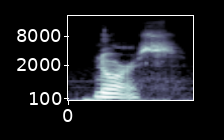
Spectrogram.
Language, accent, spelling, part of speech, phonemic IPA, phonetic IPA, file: English, US, Norse, adjective / noun / proper noun, /noɹs/, [no̞ɹs], En-us-Norse.ogg
- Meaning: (adjective) 1. Of or relating to the people, language and culture of Norway 2. Of or relating to the people, language and culture of Scandinavia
